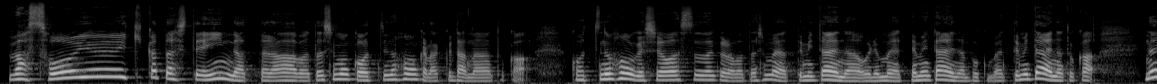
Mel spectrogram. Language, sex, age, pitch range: Japanese, female, 20-39, 195-245 Hz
